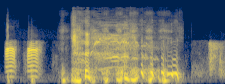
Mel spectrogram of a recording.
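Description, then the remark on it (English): A duck call done as loud as possible quacks: two short nasal quacks, a pause, then a long raspy run of rapid quacks, ending with one fainter quack. “No, he needs to do a loud duck okay, call.”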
